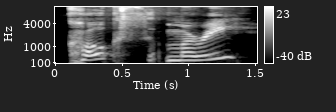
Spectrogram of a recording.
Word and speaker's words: Coax Marie: mispronounce her name so let me say it right coax Marie c-o-a-x Marie oh yeah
